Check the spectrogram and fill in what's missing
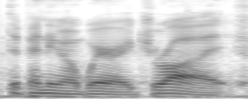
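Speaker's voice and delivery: usual speaking voice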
